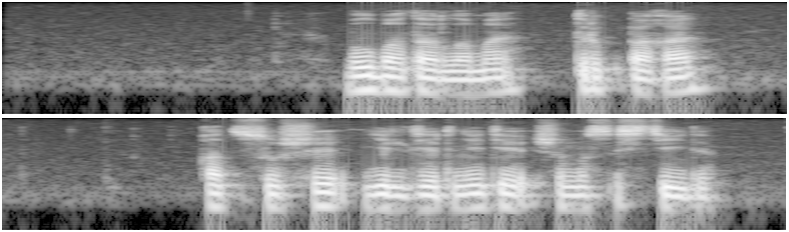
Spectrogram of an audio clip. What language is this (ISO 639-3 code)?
kaz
